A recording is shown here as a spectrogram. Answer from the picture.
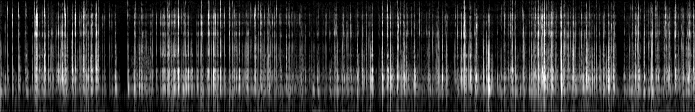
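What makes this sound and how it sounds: Long acrylic nails tap and scratch a hollow, clear, bumpy textured plastic cup placed over a microphone. The result is a steady stream of rapid, crisp clicks and scraping rasps with a hollow, boxy mid-range resonance. Each tap dies away almost instantly.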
